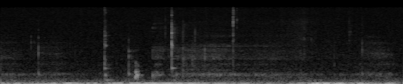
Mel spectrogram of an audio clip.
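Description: A few small sharp clicks and a faint rustle of thread and tools being handled at a fly-tying vise, over a steady low hum.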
